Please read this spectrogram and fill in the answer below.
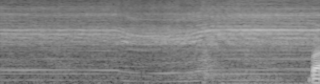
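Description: Toy RC helicopter's electric motor and rotors running with a steady high whine; about midway the pitch sags for a second and then climbs back up.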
